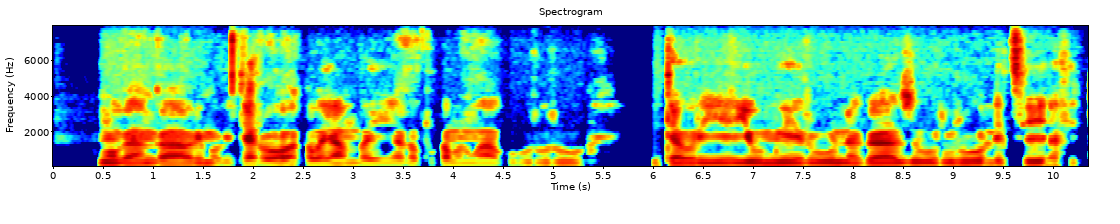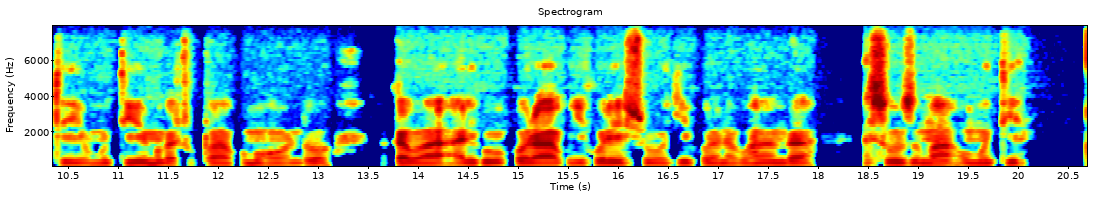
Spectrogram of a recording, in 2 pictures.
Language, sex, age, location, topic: Kinyarwanda, male, 25-35, Huye, health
